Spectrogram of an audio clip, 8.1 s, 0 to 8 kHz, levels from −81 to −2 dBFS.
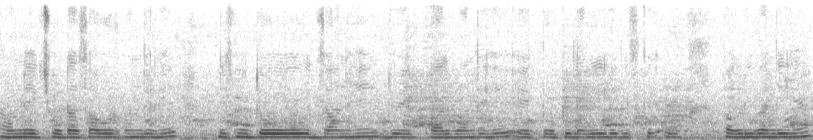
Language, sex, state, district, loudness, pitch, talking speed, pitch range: Hindi, female, Bihar, East Champaran, -33 LUFS, 195 Hz, 185 wpm, 190-200 Hz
